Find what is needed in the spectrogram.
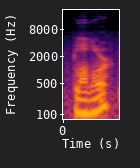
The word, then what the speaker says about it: Lawlor: Lawlor. – I didn't know if it was pronounced like Lawler, like Jerry the King Lawler. – That's how I'm pronounced.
